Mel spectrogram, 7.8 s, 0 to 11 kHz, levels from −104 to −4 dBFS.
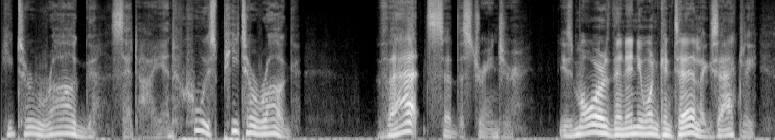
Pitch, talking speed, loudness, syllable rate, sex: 130 Hz, 155 wpm, -19 LUFS, 4.5 syllables/s, male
